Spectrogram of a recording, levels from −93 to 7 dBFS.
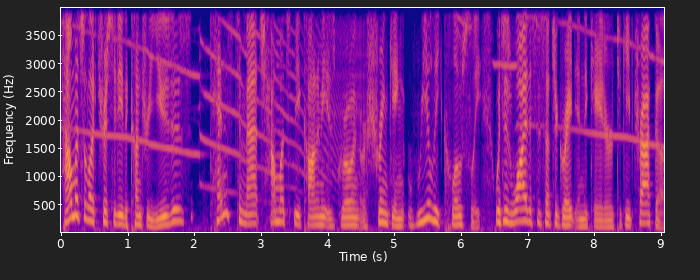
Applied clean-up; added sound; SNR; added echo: none; Squeak; 19 dB; none.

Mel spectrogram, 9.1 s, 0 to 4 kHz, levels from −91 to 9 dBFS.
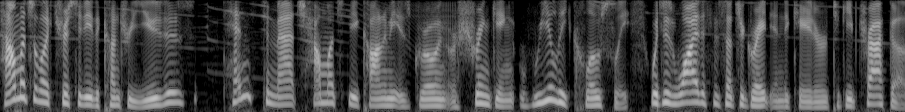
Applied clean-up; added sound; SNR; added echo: neural separator model SepFormer WHAM!.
